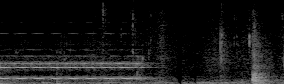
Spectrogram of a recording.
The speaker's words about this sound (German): Das war unsere Klingel, lasst euch nicht ablenken dadurch. Hm. Hoffentlich nicht für uns.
